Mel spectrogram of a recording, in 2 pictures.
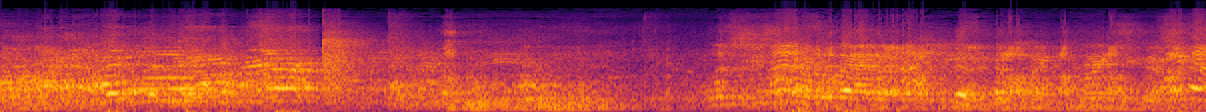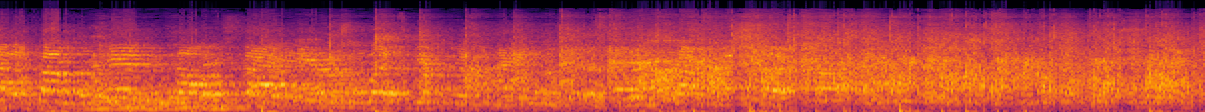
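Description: Several women talk and laugh excitedly close by.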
